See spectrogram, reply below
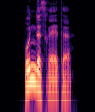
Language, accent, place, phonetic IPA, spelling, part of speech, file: German, Germany, Berlin, [ˈbʊndəsˌʁɛːtə], Bundesräte, noun, De-Bundesräte.ogg
- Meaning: nominative/accusative/genitive plural of Bundesrat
